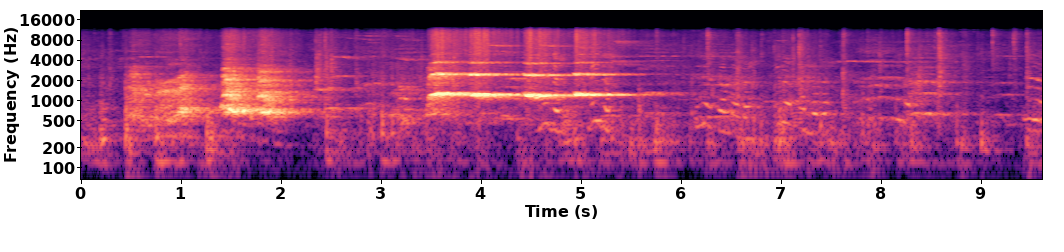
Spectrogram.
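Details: Small dogs and puppies held in a shelter kennel give a chorus of high yelps, then a long steady whine at about four seconds, followed by softer, quicker whimpers and short yips fading toward the end.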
